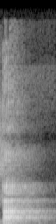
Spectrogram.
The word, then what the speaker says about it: pas: isso, mas só que seria PAS, esse par, só que não pronuncia a letra S, tá?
